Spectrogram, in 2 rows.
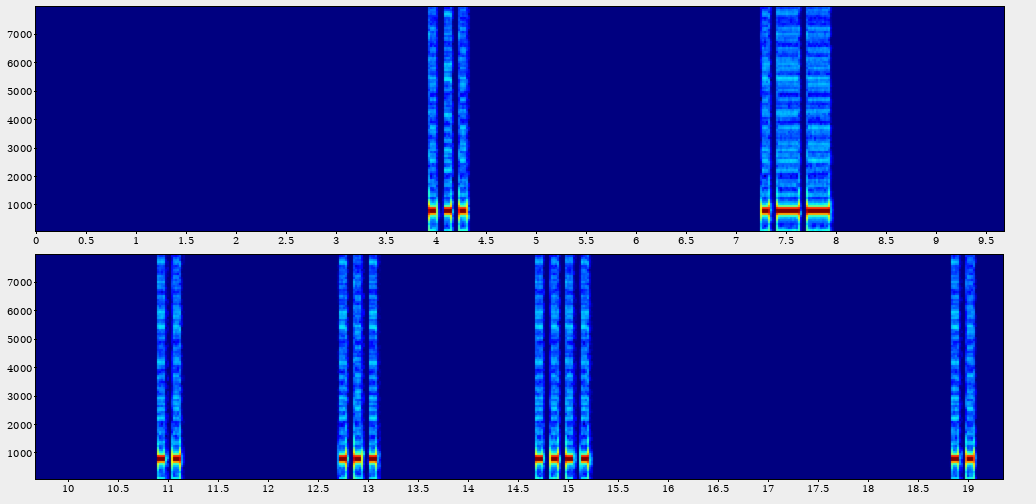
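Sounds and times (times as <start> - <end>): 
CW Morse code groups at 5 WPM: 4.0 - 4.4, 7.3 - 8.0, 10.9 - 11.2, 14.7 - 15.2, 18.8 - 19.1.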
